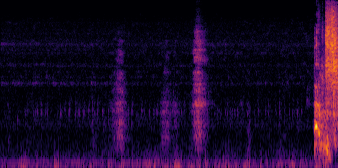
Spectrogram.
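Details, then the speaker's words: Quiet breaths and inhalations, then a sudden loud, explosive sneeze in a morning sneezing bout with messy spray; sneezing. "Ooh. It's messy. Two. Everything's getting absolutely caked in spray."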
